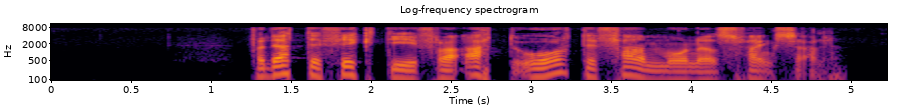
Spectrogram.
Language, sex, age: Norwegian, male, 48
